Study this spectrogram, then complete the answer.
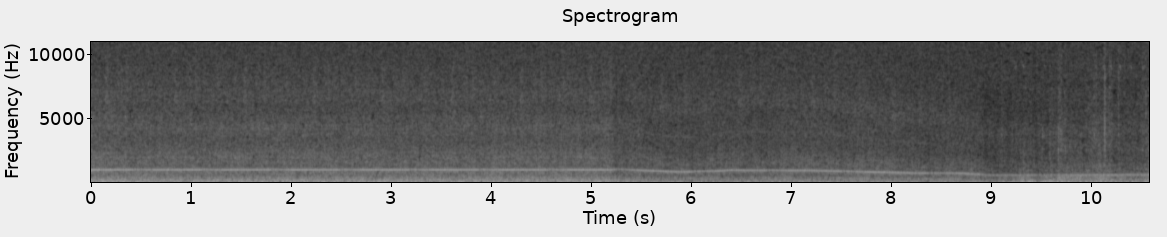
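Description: A bus engine hums steadily, its pitch dropping as the bus slows.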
